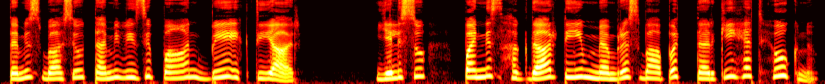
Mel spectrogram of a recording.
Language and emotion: Kashmiri, sad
